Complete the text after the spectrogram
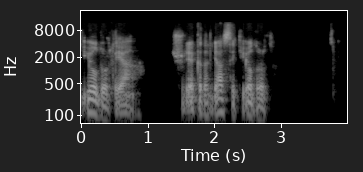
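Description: A man speaks calmly through a microphone, as on an online call.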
